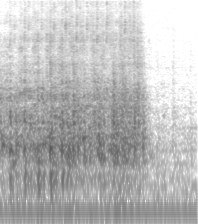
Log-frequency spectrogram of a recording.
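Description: A close sewing machine hums in a fast, even stitching run on a pouch, stopping abruptly just before the end and leaving a low background hum.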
